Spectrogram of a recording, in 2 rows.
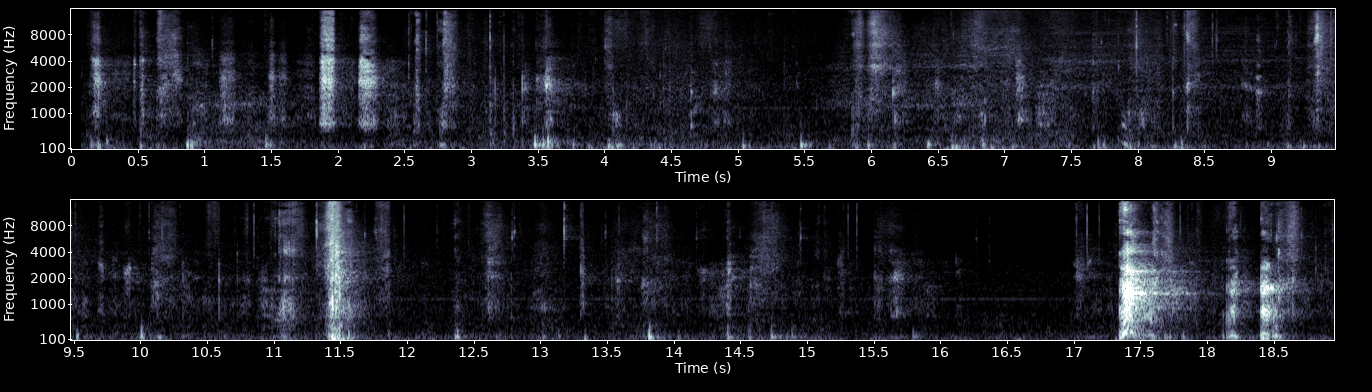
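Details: German Shepherd/Great Dane mix dog play fighting and rough housing with a shih tzu, recorded on an iPhone 5S: scattered panting and snorting breaths with sudden sharp bursts around 2, 11.5 and 17.5 seconds.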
